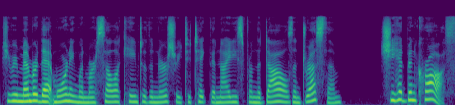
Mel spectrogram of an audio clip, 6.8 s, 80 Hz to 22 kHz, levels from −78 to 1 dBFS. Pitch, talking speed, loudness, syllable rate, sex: 215 Hz, 210 wpm, -18 LUFS, 5.3 syllables/s, female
